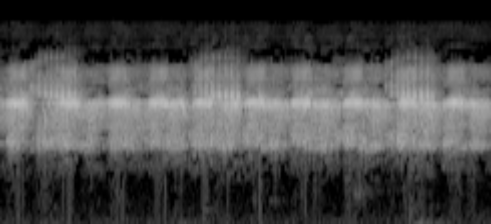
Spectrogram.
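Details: Many frogs croaking after dark, a high, buzzy chorus that surges in rhythmic bursts about twice per second without pause.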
